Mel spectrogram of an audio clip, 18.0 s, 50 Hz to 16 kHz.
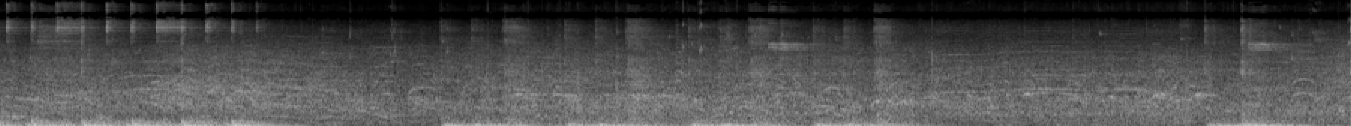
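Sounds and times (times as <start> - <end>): crowd chatter: 0.0 - 18.0
sneakers squeaking: 2.4 - 6.9, 7.5 - 11.9, 15.6 - 18.0.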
